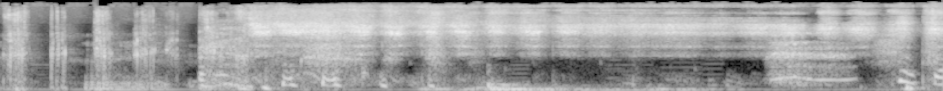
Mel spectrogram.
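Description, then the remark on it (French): A voice imitates crickets with raspy, hissing mouth noises: a sustained, breathy high-pitched trill lasting a few seconds between short snorting breaths, fairly loud. “Vas-y, fais un peu les grillons. On peut faire les grillons à la bouche.”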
